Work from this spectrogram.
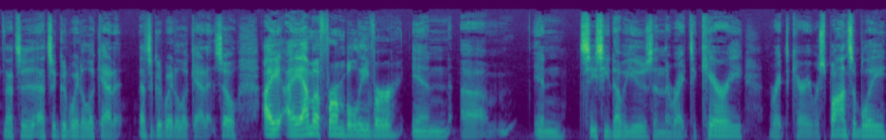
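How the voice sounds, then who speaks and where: A man with a normal speaking voice, medium in pitch, at a moderate pace with fairly even intonation, on a very clean recording over a silent background. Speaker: sheriff hosting department podcast. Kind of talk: interview-style podcast conversation.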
